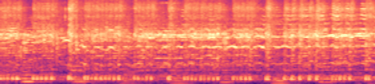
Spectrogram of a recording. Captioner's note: an irrintzi is heard in the background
